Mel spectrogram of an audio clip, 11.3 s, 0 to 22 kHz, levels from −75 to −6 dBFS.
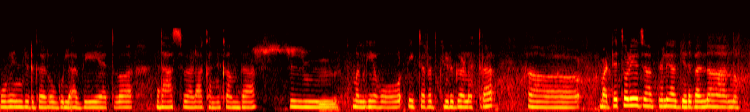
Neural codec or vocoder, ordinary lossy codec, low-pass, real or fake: codec, 16 kHz, 2 kbps, X-Codec, HuBERT features, trained on LibriSpeech; none; none; fake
